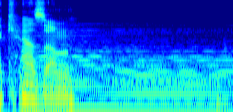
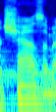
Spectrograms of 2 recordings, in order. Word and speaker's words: chasm: It's in a chasm. or Chazm if you want to mispronounce it.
